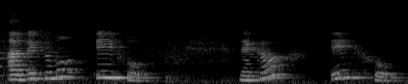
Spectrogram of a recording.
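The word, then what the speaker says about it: écho: Echo. Avec un petit H prononcé.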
